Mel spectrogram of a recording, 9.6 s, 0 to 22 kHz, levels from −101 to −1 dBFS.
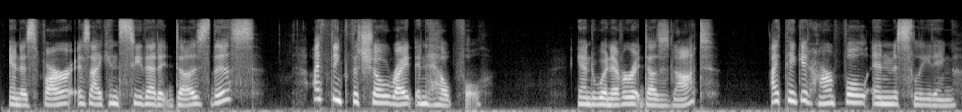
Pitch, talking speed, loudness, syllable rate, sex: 215 Hz, 180 wpm, -18 LUFS, 4.7 syllables/s, female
